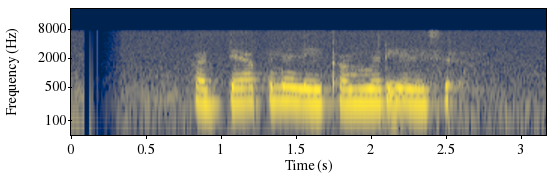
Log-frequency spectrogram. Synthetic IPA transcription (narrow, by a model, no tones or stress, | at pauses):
ad̪jaːpənəleːkamʋəɾijəlesə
